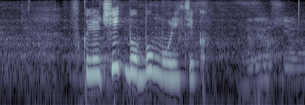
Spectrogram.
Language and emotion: Russian, neutral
